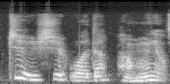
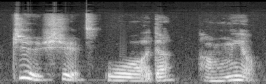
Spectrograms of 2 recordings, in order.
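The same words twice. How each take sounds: First: Said in the usual way. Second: Word by word for beginners. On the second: Shown as a demonstration. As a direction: separate the words, unhurried. Model sentence, slow first take.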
